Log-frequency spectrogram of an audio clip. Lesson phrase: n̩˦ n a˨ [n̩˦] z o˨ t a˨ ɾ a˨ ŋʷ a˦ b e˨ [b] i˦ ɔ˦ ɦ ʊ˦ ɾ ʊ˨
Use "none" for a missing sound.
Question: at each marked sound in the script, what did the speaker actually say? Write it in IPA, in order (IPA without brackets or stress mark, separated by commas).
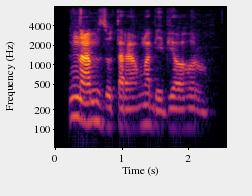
m̩˦, b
